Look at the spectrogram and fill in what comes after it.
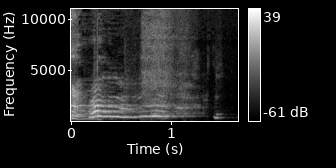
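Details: German Shepherd dog at home, a drawn-out moaning whine that wavers and slides in pitch for about a second, likened to a whale's sound, followed by two short soft sounds and a man speaking nearby.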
